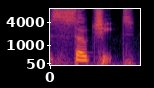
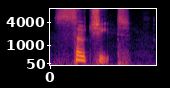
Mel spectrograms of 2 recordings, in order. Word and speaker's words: Xochitl: XOCHITL, which is pronounced, I believe, so cheat. So cheat.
